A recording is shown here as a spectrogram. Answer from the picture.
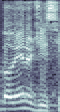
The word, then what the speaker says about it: Boanerges: So I like the word Boanerges here. That's how you say it. Well, that's how the guy on the audio Bible says it.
